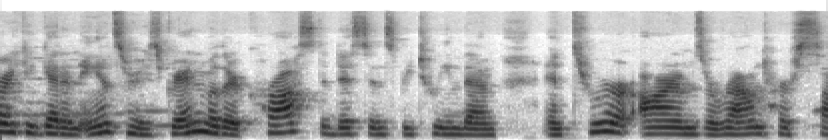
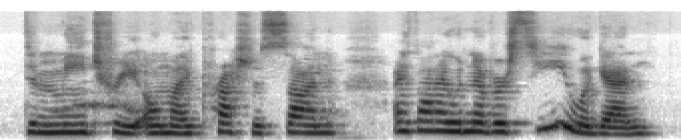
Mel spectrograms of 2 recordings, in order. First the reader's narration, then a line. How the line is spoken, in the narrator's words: she cried, tears of joy, her small bony shoulders shaking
